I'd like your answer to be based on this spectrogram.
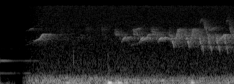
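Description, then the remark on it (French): Several birds chirp and sing in the forest of Chantilly, France, in summer amid lush vegetation, their high twittering calls overlapping continuously over a soft low rumble of outdoor ambience, with no one speaking. “C'est l'été et se promener dans la forêt de Chantilly est juste délicieux. La végétation est luxuriante et les oiseaux chantent.”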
